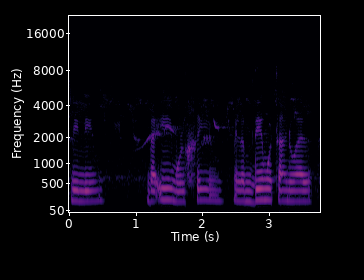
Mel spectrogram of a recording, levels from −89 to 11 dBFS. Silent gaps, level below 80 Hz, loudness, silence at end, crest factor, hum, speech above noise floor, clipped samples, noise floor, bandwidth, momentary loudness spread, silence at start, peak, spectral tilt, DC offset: none; under -90 dBFS; -53 LUFS; 0 s; 16 dB; none; 23 dB; under 0.1%; -74 dBFS; 19.5 kHz; 12 LU; 0 s; -36 dBFS; -5.5 dB/octave; under 0.1%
